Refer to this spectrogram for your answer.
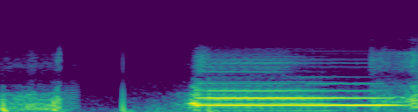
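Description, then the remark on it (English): A train horn, blown on request from aboard the train, blasts once: a loud sustained tone with stacked harmonics holding steady for about a second and a half before cutting off, after a brief bit of murmur and a click. “Oh my goodness, that's a loud horn, isn't it?”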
